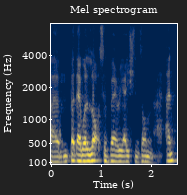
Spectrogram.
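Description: Somewhat breathy and dark, mellow in tone, a man's voice holds a fairly even intonation. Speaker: retired CEO and investor. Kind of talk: interview. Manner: halting, many repeated words.

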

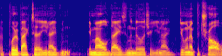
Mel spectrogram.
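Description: At a very fast pace, a man speaks with an Australian accent. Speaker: military veteran podcast host. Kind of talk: casual chat.

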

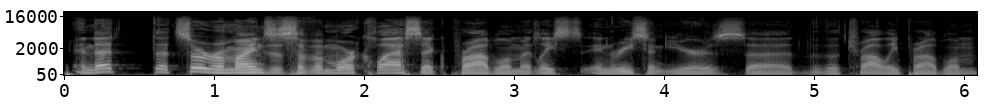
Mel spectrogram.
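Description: A man with an American accent speaks in a plain, everyday voice at a fairly quick pace with lively intonation, on a very clean recording with a silent background and a dry, close sound with no echo. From US Midwest, Chicago. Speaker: philosophy lecturer, podcast co-host. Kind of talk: casual academic discussion.

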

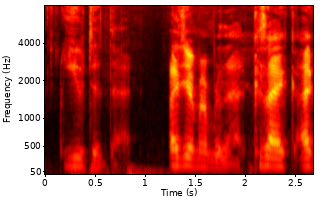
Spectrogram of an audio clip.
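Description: Here a man with an American accent uses a normal speaking voice at a fairly high pitch and a moderate pace. The recording is very clean, and the background is silent. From Indiana, Pennsylvania (western Pennsylvania). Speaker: podcast co-host and musician. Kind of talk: casual chat.

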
